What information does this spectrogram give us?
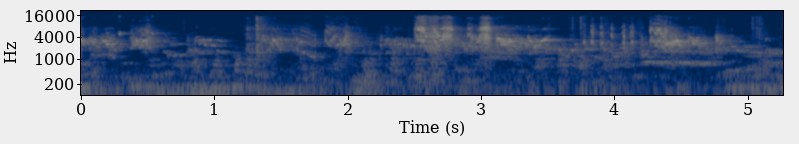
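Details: Pet budgies caged indoors give softer scattered chirps and buzzy warbles, louder in the middle with a few sharp squeaks, over faint low room hum.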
